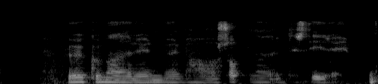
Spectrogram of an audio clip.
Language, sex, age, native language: Icelandic, male, 18-19, Icelandic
